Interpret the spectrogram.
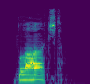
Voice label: "blotched", English; adjectives

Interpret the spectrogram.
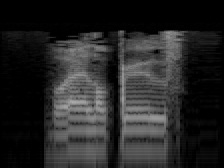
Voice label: "boil-proof", English; adjectives

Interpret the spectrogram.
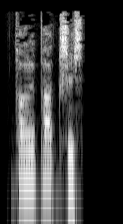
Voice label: "tolpatschig", German; adjectives

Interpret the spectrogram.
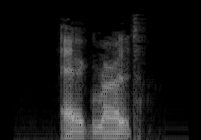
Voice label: "egret", English; nouns

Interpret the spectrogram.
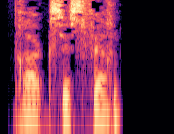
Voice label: "praxisfern", German; adjectives

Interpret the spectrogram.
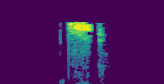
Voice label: "deuced", english; adjectives

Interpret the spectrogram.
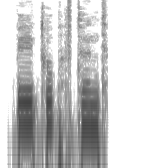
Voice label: "betupftend", German; adjectives

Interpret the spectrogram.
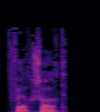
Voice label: "verscharrt", German; adjectives

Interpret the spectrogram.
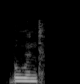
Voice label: "buhend", German; adjectives

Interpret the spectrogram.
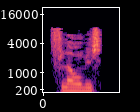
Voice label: "flaumig", German; adjectives

